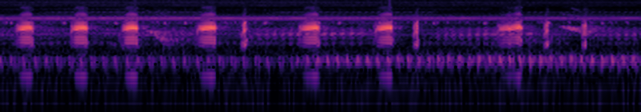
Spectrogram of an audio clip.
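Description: A bumpy rocket frog calls with about nine short, bright, evenly spaced chirps. A steady low trilling drone runs beneath them throughout, and no one speaks.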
